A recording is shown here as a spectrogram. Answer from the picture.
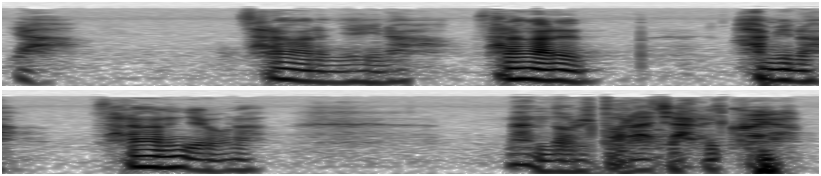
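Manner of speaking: soft bedside murmur. Retold or imitated. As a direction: murmur so you don't wake them.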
